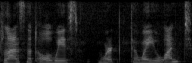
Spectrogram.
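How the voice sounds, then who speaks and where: This woman has a Spanish accent. Her pace is fairly slow. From Argentina. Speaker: exchange teacher. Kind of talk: interview.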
